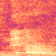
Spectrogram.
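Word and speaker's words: ω: x세제곱은 1이라는 이 3차 방정식의 허근을 이거 w가 아니고 오메가라고 읽어요.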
